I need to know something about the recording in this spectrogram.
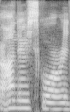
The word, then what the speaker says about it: underscore: Um, you say the speaker underscored the importance of education for social change.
